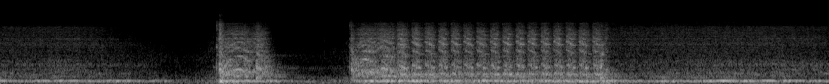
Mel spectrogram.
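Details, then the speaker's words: Cranking burst, pause, then long steady whirring as the starter spools down after the engine fails to light off. "but when you crank it and it doesn't light off sorry it uh it takes like eight minutes to to spool down"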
